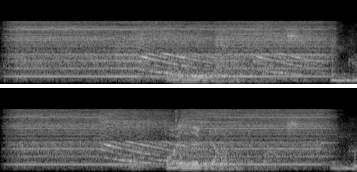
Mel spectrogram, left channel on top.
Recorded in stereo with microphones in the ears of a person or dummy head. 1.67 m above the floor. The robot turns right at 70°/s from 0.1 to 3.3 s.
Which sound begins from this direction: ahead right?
A man speaking, at 1.6 s.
